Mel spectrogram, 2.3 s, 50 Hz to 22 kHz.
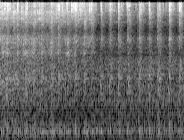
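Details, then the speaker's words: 2020 KTM 300 XC TPI two-stroke at 279.2 hours, after repairing the broken wire, FI light off: steady even idle with smooth unbroken beat, no misfires; running normally. "okay I got it going I'll get her put together tomorrow have a good one guys peace"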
